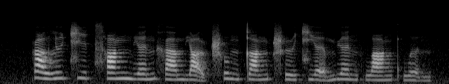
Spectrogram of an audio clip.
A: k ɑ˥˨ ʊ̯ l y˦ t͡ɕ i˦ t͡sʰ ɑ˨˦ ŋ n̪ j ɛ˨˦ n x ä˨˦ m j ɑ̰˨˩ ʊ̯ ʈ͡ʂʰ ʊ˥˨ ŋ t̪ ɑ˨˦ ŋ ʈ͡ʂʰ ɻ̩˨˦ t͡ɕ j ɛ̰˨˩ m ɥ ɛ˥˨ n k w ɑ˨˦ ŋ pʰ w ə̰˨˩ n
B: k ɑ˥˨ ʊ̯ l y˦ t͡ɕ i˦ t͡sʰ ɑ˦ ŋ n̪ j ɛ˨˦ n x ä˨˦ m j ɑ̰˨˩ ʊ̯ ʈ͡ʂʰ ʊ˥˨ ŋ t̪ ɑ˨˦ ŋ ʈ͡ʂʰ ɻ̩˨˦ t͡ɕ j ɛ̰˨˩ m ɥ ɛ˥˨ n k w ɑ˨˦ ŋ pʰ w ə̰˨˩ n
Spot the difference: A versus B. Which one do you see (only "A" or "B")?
B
